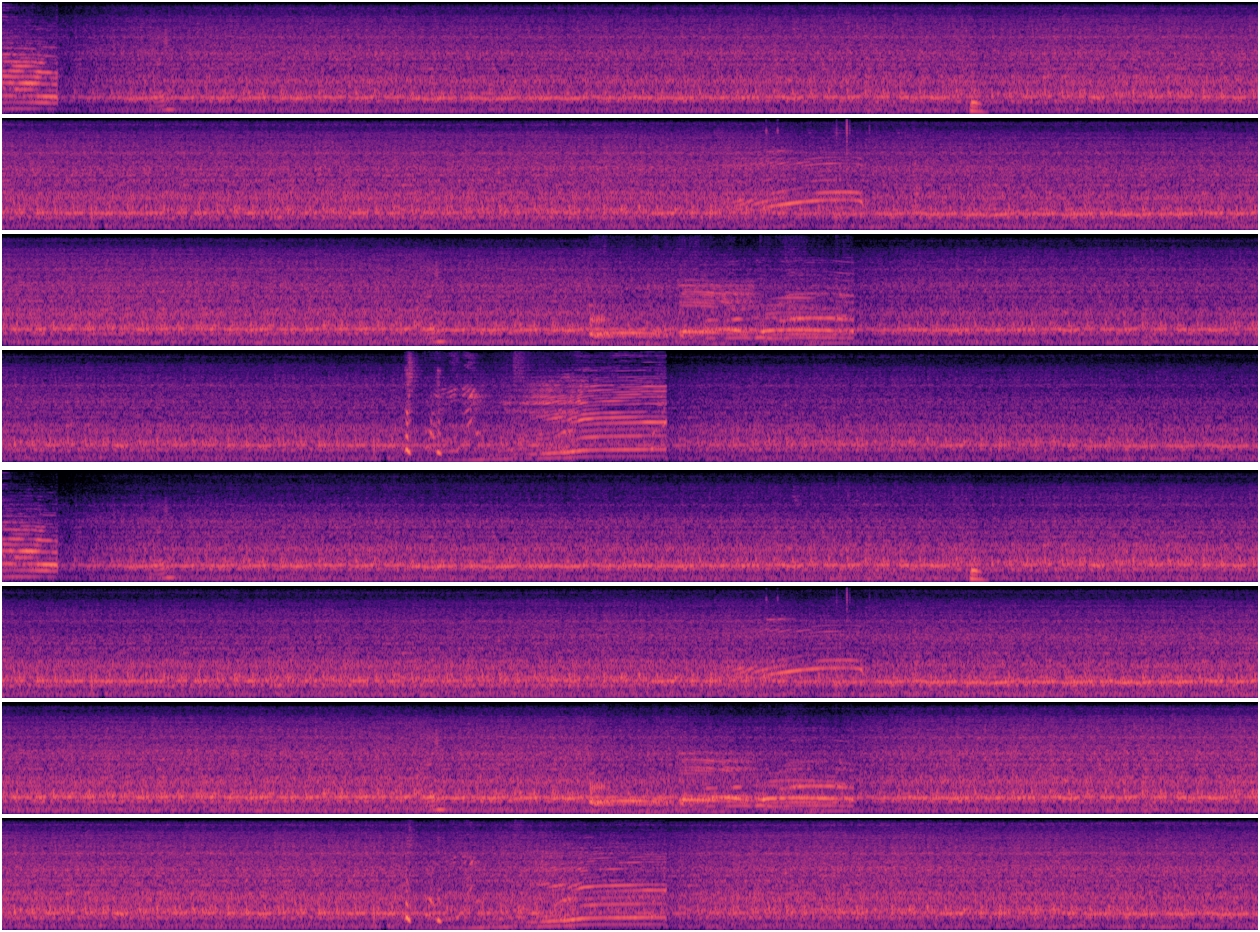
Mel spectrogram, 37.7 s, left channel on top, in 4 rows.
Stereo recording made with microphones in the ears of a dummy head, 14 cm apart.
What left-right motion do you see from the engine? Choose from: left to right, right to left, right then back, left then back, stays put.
left to right.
